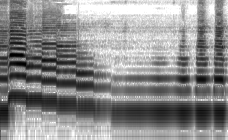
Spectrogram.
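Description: Homemade carrot clarinet, a drilled carrot played through an alto saxophone mouthpiece with a dry reed, sounding a reedy tone: it jumps up, steps quickly down a run of notes in the first second, then holds a long low note. It plays even though the reed is dry.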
